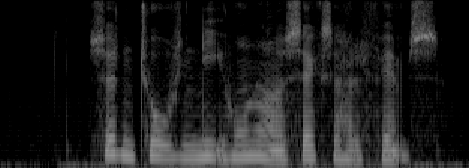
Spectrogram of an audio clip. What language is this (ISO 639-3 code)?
dan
